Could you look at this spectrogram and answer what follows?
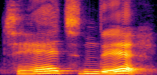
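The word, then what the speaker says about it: jazz: 그래서 재즈인데 요걸 그대로 읽으려면 재즈 이렇게 재 발음할 때 조심해서 해야 돼요.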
